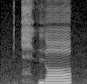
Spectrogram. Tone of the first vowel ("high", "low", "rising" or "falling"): rising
